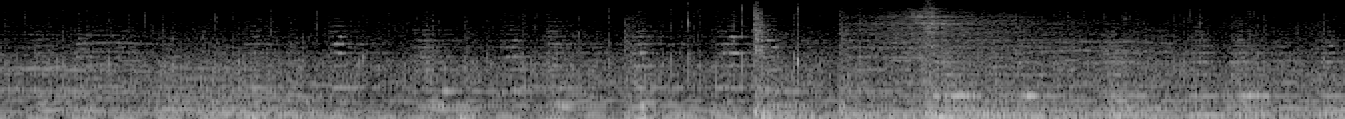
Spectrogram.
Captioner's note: audience applauding; audience cheering; uplifting music continues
